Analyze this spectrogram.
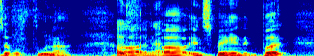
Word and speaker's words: Ozuna: It's pronounced Osuna. Osuna, and which is Spanish. it's Spanish. So it originates in Spain. Uh-huh. And they pronounce it Osuna, Osuna.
